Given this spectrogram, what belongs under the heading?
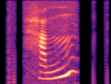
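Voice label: "han2", Cantonese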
